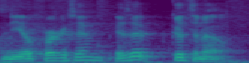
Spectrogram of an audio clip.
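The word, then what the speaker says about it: Niall Ferguson: what are you going to do um it's pronounced Neil Ferguson is it good to know thank you no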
